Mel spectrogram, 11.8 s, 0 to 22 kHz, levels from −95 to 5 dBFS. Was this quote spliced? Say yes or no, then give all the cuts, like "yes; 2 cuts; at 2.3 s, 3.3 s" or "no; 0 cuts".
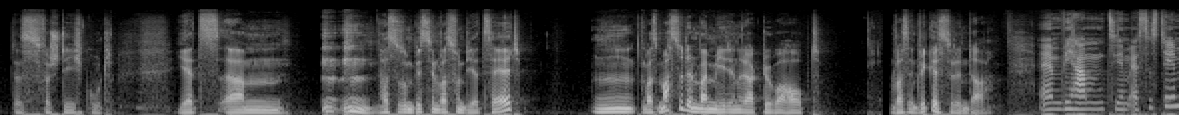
yes; 1 cut; at 8.8 s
